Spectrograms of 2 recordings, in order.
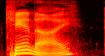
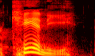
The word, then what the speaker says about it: Cannae: It seems that the two most accepted pronunciations are can I, as in can I borrow a pen, or canny, as in the canny fox.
